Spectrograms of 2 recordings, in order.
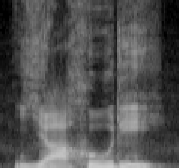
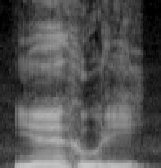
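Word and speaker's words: יהודי: which is iy in this instance So it's pronounced yahoodi not yehoodi And yes there is a massive difference because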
